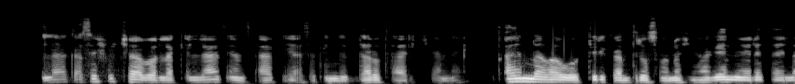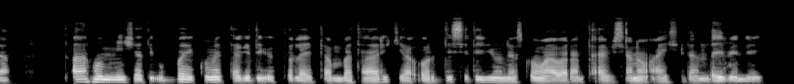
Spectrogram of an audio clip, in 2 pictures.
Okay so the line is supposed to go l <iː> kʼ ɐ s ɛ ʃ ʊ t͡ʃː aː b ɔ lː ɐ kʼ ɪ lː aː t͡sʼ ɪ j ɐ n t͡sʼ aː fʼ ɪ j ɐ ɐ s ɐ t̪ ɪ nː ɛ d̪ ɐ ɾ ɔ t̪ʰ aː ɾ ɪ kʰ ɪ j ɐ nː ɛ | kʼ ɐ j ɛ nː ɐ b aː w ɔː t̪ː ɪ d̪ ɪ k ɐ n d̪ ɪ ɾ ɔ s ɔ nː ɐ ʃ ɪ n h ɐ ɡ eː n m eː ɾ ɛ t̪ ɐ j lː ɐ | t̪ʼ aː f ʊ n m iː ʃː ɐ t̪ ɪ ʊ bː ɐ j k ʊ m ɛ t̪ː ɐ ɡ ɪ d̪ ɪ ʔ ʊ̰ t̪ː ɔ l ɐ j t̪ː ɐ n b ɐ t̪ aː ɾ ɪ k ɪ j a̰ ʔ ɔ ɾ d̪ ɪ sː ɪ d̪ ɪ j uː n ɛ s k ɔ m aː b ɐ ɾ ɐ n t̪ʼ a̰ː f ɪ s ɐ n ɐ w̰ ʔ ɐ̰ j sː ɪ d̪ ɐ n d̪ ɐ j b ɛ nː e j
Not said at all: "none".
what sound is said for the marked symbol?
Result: aː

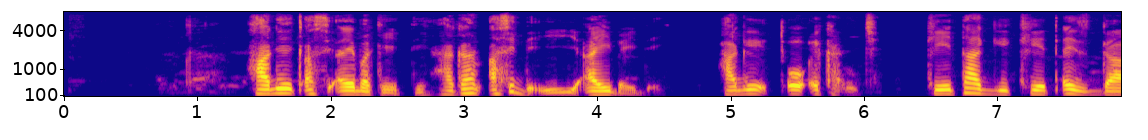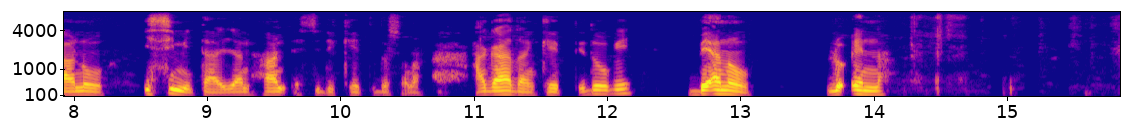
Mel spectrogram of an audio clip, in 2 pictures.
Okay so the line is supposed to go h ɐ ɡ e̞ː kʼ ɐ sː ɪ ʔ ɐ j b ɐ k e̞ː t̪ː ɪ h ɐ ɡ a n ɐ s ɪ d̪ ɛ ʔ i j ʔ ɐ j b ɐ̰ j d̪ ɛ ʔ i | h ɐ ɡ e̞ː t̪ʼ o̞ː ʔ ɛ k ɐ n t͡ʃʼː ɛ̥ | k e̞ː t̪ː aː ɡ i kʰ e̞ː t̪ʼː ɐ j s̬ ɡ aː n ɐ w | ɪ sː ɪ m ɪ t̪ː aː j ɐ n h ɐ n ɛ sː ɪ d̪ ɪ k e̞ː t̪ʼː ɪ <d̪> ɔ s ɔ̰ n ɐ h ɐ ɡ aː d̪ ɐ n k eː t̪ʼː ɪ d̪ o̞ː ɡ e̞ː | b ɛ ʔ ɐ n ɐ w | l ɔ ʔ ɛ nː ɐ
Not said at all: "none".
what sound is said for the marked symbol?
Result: d̪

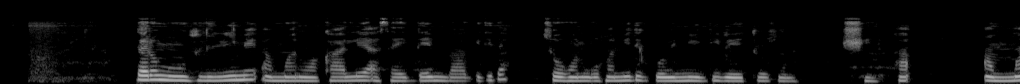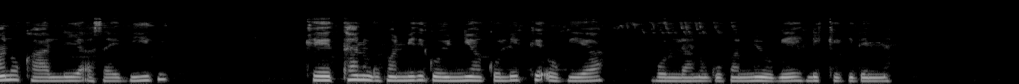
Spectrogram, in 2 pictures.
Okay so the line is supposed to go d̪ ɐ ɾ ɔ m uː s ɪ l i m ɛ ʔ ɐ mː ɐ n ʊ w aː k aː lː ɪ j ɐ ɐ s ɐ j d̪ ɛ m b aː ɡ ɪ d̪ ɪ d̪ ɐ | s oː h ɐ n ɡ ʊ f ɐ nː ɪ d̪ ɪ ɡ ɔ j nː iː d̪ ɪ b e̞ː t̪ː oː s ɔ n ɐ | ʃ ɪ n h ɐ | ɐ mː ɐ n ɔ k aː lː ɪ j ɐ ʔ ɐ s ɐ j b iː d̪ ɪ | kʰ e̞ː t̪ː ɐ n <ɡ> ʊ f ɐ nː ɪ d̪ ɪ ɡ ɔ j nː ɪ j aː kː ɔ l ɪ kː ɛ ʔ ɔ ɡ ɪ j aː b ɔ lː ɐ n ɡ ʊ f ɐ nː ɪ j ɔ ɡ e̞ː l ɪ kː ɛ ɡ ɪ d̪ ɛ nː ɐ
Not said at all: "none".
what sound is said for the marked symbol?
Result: ɡ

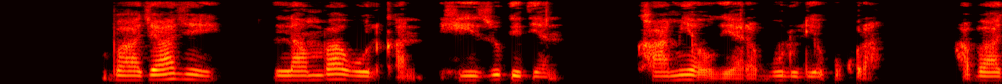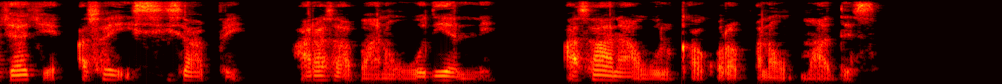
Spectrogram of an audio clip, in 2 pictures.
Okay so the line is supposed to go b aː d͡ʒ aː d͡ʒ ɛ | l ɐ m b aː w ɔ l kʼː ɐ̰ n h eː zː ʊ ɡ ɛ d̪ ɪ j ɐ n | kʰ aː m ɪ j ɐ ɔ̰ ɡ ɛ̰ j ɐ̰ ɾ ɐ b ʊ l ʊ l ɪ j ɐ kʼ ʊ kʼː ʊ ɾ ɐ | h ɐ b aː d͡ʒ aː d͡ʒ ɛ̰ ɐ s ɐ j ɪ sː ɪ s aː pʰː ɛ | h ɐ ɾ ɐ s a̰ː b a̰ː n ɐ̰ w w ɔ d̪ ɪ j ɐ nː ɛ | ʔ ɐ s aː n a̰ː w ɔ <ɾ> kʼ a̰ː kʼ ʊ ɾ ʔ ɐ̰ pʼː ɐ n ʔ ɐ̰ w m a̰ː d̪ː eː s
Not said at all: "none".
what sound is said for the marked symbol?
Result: l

